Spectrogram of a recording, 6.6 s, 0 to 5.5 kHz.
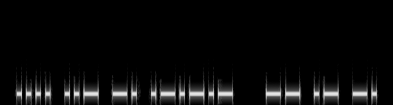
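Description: Morse code, heard as a keyed tone, about 15 wpm, 600 Hz. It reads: HUN. MAN
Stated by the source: Morse code at a slow 15 wpm from CW med Gnister.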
